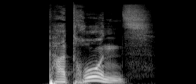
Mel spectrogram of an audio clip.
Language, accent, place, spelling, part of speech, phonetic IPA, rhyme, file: German, Germany, Berlin, Patrons, noun, [ˌpaˈtʁoːns], -oːns, De-Patrons.ogg
- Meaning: genitive singular of Patron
